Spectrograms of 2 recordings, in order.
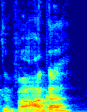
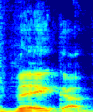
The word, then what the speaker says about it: Vega: pronouncing your name like if i introduced myself as vega and they were like vaga they're like no it's vega vega and if just over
